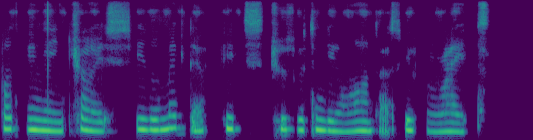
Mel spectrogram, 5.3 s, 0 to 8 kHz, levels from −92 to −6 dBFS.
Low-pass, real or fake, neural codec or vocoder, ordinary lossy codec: none; fake; codec, 16 kHz, 4 kbps, X-Codec, HuBERT features, trained on balanced general audio; none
